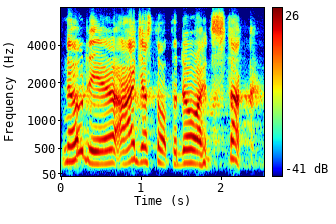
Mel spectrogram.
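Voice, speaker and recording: A woman's voice: fairly high pitch, unhurried, pushed and bright. A woman playing a frank, patient friend who gives matter-of-fact criticism in a 1950s radio comedy. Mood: blunt, insistent. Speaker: stage actress playing a part. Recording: dull old radio recording, hall reverb.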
